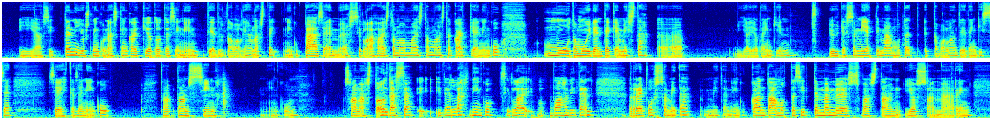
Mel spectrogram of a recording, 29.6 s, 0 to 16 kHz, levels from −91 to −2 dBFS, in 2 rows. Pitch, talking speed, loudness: 150 Hz, 130 wpm, -24 LUFS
